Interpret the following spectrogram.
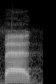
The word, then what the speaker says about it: bag: Ingat pengucapan bag, jangan back. Backnya punggung. Bag. G-nya dirasain.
